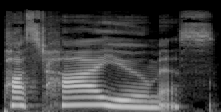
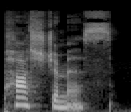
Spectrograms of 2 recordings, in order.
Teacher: Three syllables with the th making a ch sound in natural speech. The h is silent.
